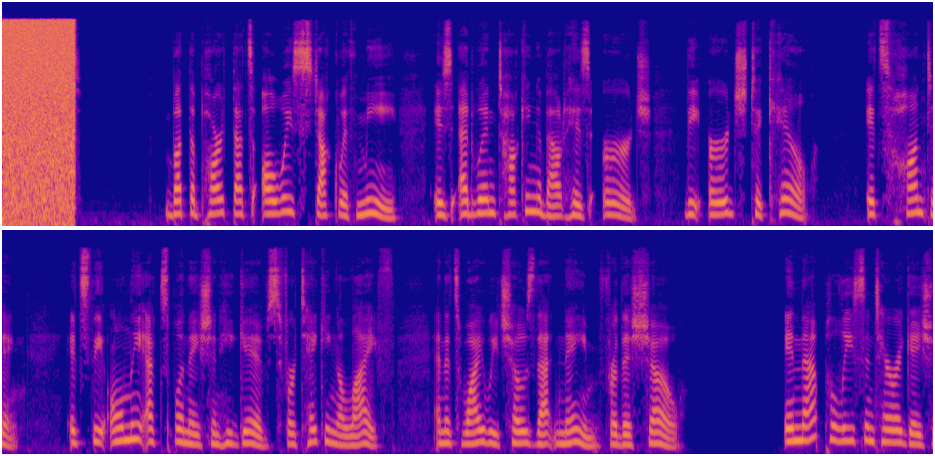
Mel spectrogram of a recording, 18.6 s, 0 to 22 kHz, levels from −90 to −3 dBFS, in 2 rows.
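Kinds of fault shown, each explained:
Samples built from the wrong bytes: For the first 0.72 s, each sample is assembled from misaligned or swapped bytes. The rapidly varying low bits then dominate the values. The speech comes with loud, harsh broadband noise.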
